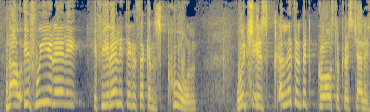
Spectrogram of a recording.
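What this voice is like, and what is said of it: Non-native English accent. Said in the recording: “I recognize that there is a problem in my accent, and I'm trying to speak like you.”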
